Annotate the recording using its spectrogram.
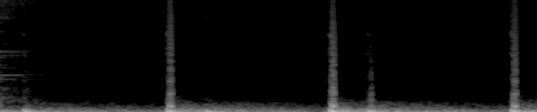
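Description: Heartbeat sound effect: low thumps coming in pairs about once every second and a quarter, each with a short sharp onset, over a faint low hum.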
